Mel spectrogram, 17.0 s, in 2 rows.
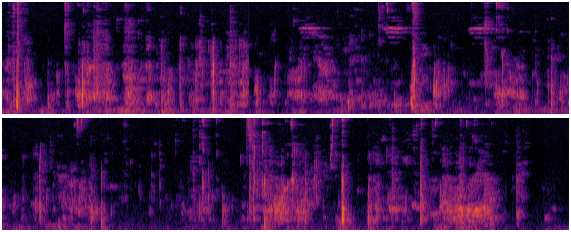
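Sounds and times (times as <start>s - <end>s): wet chewing and lip smacking: 0.0s - 16.5s.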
